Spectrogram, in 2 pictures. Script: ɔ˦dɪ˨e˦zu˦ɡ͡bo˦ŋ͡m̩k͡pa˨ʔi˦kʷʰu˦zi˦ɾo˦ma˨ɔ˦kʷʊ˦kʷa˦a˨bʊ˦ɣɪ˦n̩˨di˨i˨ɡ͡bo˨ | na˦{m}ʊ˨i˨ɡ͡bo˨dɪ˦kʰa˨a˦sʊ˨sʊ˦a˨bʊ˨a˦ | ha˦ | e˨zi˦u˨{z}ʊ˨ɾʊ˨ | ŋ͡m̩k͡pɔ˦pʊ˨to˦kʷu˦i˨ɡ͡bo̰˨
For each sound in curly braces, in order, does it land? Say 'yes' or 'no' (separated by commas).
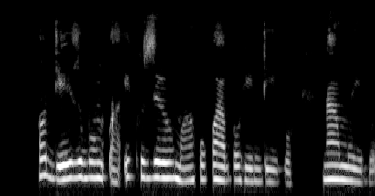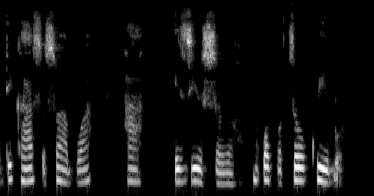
yes, no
